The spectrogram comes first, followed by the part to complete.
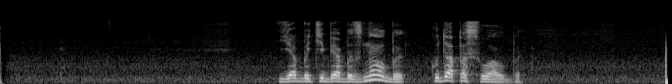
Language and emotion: Russian, angry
